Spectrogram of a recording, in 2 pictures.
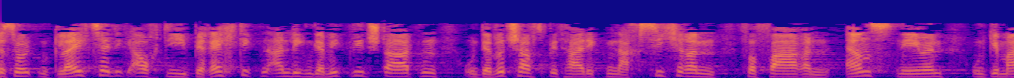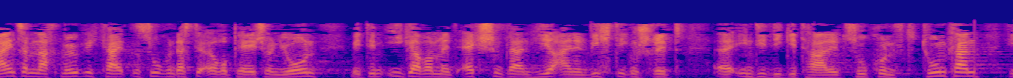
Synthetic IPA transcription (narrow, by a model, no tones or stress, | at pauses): ɐzɔltn̩ɡlaɪçt͡saɪtɪça̰ʊxd̥iːbəʁɛçtɪç̚tn̩ʔanliːɡŋ̩deːɐmɪt̚ɡ̥liːtʃtaːtn̩ʔʊntd̥eːɐvɪɐtʃaft͡sb̥ətʰaɪlɪk̚tn̩naːχz̥ɪçəʁən | fɛɐfaːʁənʔɛɐnstneːmən | ʔʊnt̚ɡ̥əmaɪnzaːmnaːχmøːklɪçkʰaɪtn̩zuːxn̩d̥asd̥iːʔɔʏʁopʰɛːɪʃəunjoːn | mɪt̚d̥eːmʔiːɡavɐnmɛntʔɛkʃn̩pl̥aːnɦiːɐʔa̰ɪnənvɪçtɪɡŋ̩ʃʁ̥ɪt | ʔʔɪndiːdiɡitʰaːlət͡suːkʰʊnftʰːuːnkʰand̥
